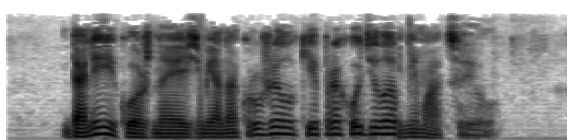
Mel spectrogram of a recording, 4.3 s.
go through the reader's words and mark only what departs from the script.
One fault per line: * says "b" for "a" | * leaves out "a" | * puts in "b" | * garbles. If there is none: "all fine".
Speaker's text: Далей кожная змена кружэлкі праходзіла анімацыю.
all fine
